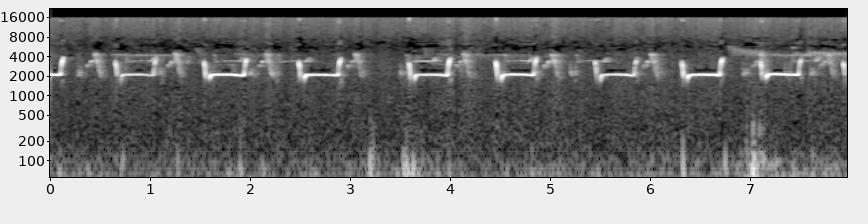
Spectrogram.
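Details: Caged Scarlet-headed flowerpecker in song training: a regular phrase of sharp, high upswept notes around a flat, level whistle, repeated about once a second through the whole stretch, over low background rumble and faint knocks.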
